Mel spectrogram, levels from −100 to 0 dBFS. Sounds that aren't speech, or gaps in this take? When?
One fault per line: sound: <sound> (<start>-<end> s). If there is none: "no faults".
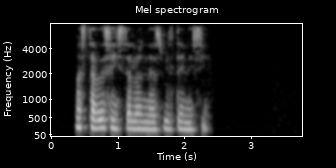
no faults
